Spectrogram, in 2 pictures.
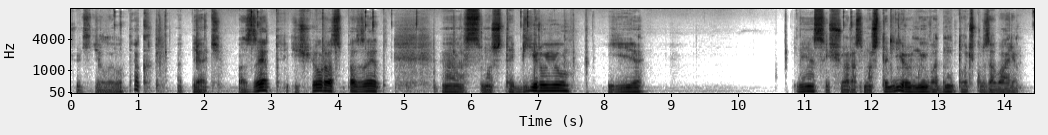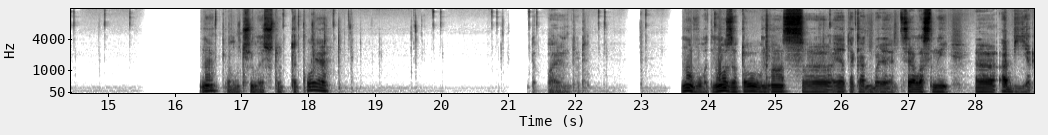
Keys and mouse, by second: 3.8 e, 4.0-7.8 middle drag, 5.9 s, 7.8 e, 8.8 middle click, 12.4 m, 12.6-18.0 middle drag, 17.0 Tab, 18.0 Tab, 18.2 shift+middle click, 19.7 ctrl+r, 21.0 ctrl+r, 23.0 Tab, 23.0-24.0 middle drag, 24.0 right click, 24.2-28.9 middle drag.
